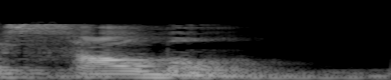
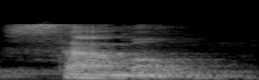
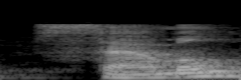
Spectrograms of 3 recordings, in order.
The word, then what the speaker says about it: salmon: are used to saying salmon but the correct pronunciation is salmon salmon like cat like lamb like cabbage okay so far any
